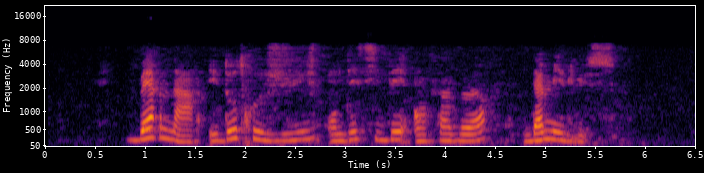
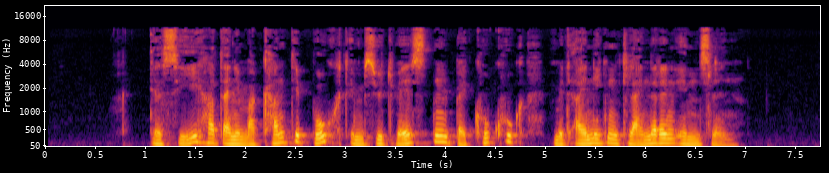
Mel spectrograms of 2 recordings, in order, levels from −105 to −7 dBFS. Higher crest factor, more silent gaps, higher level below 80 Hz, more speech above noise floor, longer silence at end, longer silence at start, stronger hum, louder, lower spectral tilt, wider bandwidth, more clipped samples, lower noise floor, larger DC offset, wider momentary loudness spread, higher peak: about the same, 22 dB vs 18 dB; neither; second, -84 dBFS vs -44 dBFS; second, 41 dB vs 53 dB; about the same, 0.8 s vs 0.85 s; second, 0.85 s vs 1.05 s; neither; second, -44 LUFS vs -24 LUFS; about the same, -5 dB/octave vs -5.5 dB/octave; second, 7.6 kHz vs 11.5 kHz; neither; first, -84 dBFS vs -76 dBFS; neither; first, 13 LU vs 8 LU; second, -22 dBFS vs -8 dBFS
